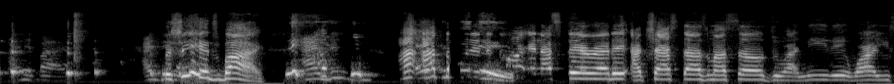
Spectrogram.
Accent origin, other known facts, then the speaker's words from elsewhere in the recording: New York City, New York, United States; I'm from the Bronx.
